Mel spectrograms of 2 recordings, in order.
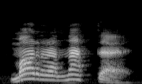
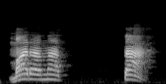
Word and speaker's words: Maranata: E agora eu clamo Maranata, com a tônica na penúltima sílaba, como dizem os evangélicos ou protestantes. Maranatá, como dizem os católicos, como nós dizemos, com a tônica na última sílaba.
